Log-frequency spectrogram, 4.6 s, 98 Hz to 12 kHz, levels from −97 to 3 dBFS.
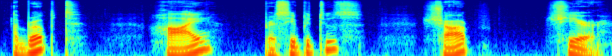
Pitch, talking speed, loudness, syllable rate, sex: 115 Hz, 65 wpm, -19 LUFS, 3.7 syllables/s, male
